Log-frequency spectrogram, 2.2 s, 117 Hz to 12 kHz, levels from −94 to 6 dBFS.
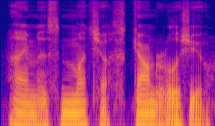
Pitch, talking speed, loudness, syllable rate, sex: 95 Hz, 225 wpm, -18 LUFS, 4.5 syllables/s, male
